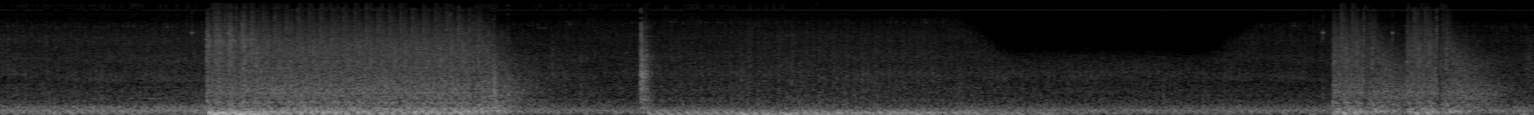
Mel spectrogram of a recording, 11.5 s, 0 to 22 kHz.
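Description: Aircraft machine guns blaze from an Fw 190 A-4 fighter in War Thunder, with two loud sustained bursts of rapid fire and a single sharp shot between them over steady engine drone.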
